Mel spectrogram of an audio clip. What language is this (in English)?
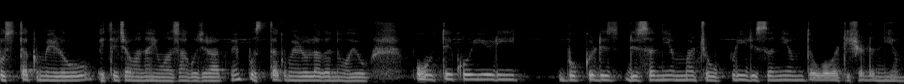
Sindhi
